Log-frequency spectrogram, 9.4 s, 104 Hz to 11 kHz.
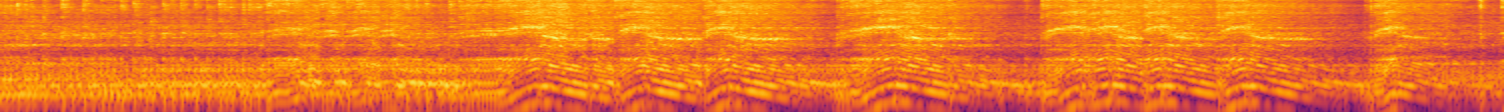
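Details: Husqvarna 365 Special chainsaw just after a muffler mod, with the cracked exhaust welded and a small crack remaining: loud, crisp two-stroke snarl rising and falling with repeated revs, clean pickup and steady idle between; runs healthy.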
